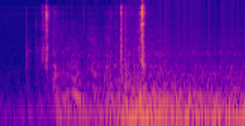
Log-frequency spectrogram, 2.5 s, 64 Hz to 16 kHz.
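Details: 2013 Ford Ranger XLS 2.2L diesel double cabin, ex-mining truck from Kalimantan: key click, then the engine catches quickly and settles into a smooth, even low idle with no knocks or misses; normal start and idle.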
